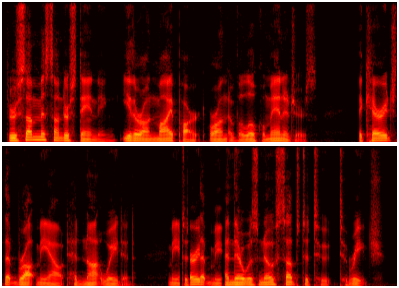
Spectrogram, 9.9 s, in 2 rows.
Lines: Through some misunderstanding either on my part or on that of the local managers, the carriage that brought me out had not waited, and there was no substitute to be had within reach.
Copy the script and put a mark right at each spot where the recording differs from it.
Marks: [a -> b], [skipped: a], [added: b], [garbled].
Through some misunderstanding either on my part or on [skipped: that] of the local managers, the carriage that brought me out had not waited, [garbled] and there was no substitute to [skipped: be had within] reach.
